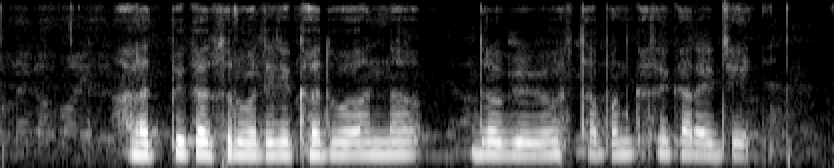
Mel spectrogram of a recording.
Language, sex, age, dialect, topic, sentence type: Marathi, male, 18-24, Standard Marathi, agriculture, question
